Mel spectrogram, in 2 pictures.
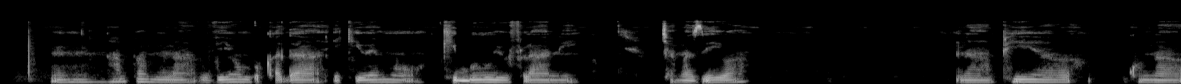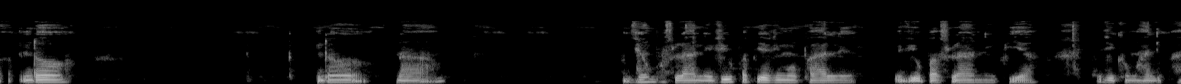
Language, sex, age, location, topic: Swahili, male, 18-24, Kisumu, health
